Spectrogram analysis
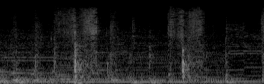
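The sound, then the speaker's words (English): Knife cutting through an onion toward the root, the blade's weight pressing down: quiet crunching and rubbing slices with two sharper knocks against the board, no voices. “With the weight of the blade to cut through that onion to get to the base of the root.”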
